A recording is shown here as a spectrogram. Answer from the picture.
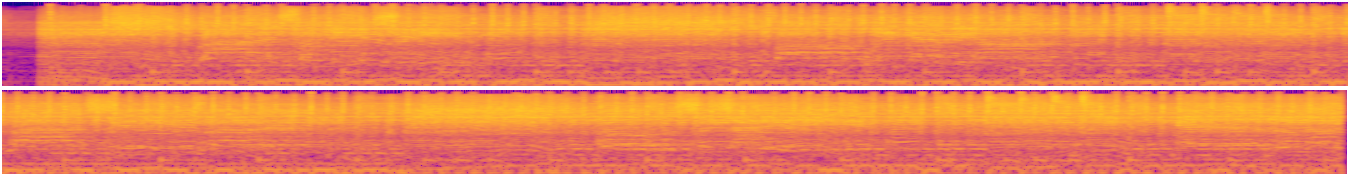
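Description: A death metal track plays loud and dense throughout, with heavily distorted guitars, a pounding low end and relentless drumming at a steady, unbroken intensity, no talking over it.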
